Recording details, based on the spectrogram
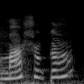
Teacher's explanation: Esta sí sigue la regla del acento. La segunda sílaba es abierta, entonces acentúo la primera. Por eso mashoka no lleva tilde, porque mashoka sí está obedeciendo a la regla, ¿ya?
